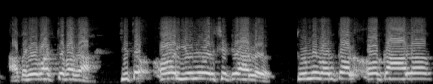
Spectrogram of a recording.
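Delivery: normal talking voice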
